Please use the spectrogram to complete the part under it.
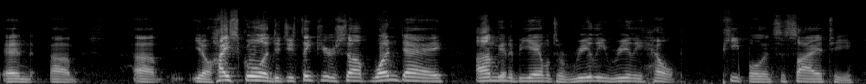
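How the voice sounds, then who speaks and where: A man hosting a radio talk show, a little nasal from allergies, with a voice pitched somewhat high for a man. He talks in an upbeat, rambling way, asking long questions in a studio. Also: normal speed. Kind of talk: casual radio interview.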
